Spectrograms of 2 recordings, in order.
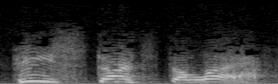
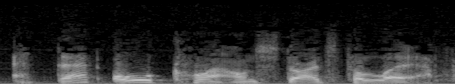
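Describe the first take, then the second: First: Higher-pitched, incredulous emphasis; indignant repeat. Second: Said in the usual way. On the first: A narrator's reading. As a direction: repeat it in rising outrage.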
